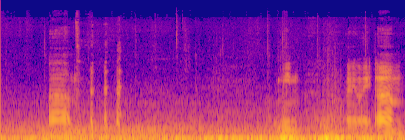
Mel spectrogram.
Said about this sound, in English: Just put your truck anywhere. Got to back around this corner just right. It's just, I got to be in this spot exactly right.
